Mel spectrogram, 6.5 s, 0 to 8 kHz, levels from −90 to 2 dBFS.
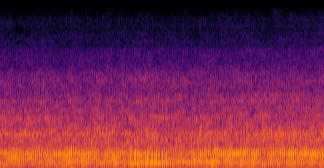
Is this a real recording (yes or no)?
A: no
